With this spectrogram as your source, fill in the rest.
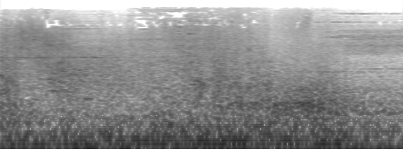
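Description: Game spell effects crackle and whoosh in a battle.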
